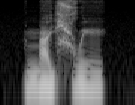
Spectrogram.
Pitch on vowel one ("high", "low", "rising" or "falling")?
low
